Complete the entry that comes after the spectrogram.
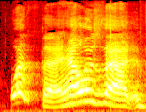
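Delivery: loud and slow, with disbelief; slow, loud what-the-hell disbelief; loud exasperated outburst. Real, not acted. Reacting to her safe answers.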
